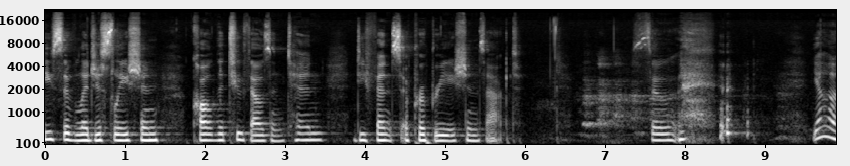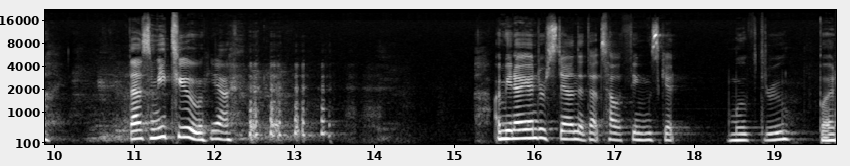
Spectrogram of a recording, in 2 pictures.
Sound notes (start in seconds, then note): 6.6 laughs; 6.7 laughter; 12.2 laughs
